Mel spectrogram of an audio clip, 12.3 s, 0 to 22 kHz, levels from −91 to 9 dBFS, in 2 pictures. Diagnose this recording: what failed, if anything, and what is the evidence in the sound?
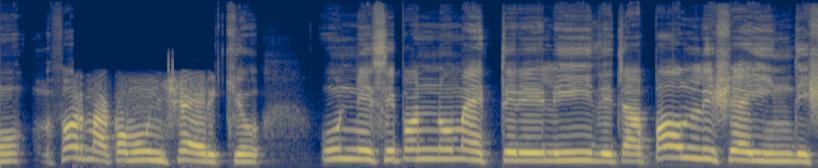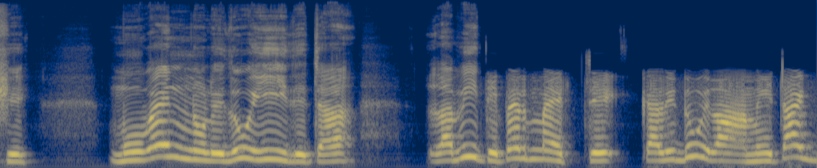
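From 0.55 to 1.61 s, and again from 9.74 s to the end, the speech turns dull and gritty. This is a Bluetooth SBC bit pool drop at the codec stage. Congestion forced the link down to what sounds like about 50 kbps, starving the upper sub-bands and coarsely quantising the rest.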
